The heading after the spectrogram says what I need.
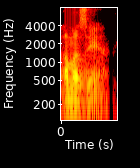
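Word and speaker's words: Ammersee: take a look at Lake amaz it's called amaz how do I spell that am amm e r s e e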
